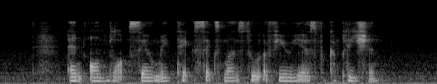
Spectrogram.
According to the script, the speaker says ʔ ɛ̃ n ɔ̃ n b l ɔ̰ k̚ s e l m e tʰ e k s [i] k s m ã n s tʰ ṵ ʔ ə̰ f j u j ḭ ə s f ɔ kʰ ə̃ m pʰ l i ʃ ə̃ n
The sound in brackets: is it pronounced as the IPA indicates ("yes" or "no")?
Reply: no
